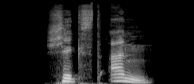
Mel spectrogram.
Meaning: second-person singular present of anschicken
- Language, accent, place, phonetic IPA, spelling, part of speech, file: German, Germany, Berlin, [ˌʃɪkst ˈan], schickst an, verb, De-schickst an.ogg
